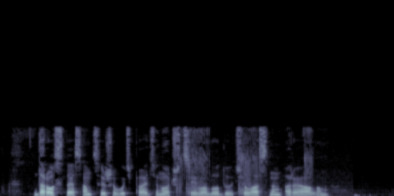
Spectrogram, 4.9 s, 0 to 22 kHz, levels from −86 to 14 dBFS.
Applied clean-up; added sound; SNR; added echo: none; Fart; 19 dB; none.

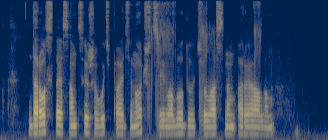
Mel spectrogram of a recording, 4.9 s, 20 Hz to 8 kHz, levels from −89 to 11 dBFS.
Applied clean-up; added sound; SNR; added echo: neural diffusion model UNIVERSE++.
